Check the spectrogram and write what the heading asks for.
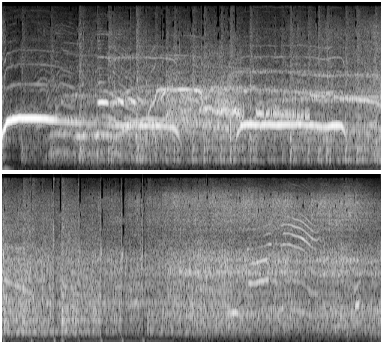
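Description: Small crowd cheering: high held shouts and whoops over one another, loudest at the start, then a steadier wash of clapping and voices, with a few rising whoops near the end.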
